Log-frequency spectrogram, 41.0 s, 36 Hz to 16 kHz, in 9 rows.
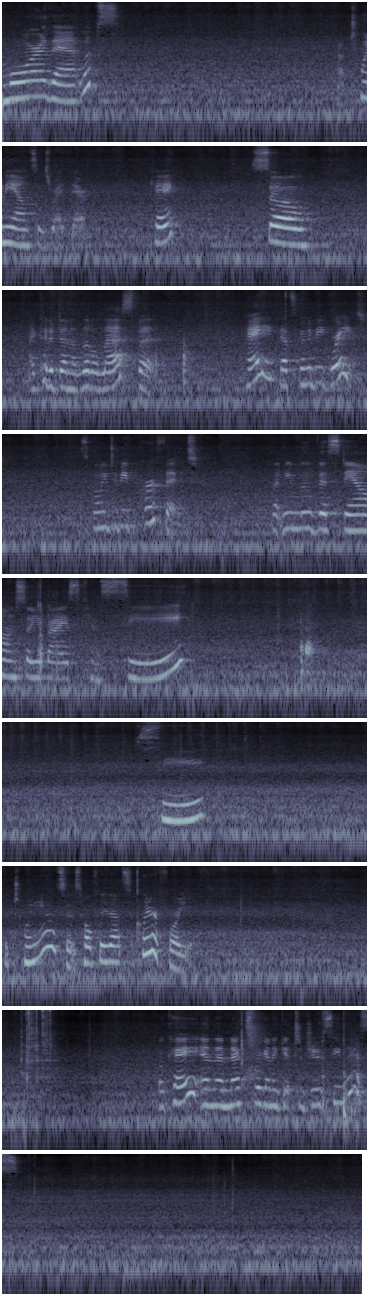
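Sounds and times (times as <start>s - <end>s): steady background hum: 0.0s - 41.0s
light knock on countertop: 11.4s - 11.6s, 22.0s - 22.2s.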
